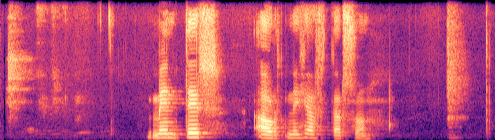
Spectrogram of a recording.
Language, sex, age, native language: Icelandic, female, 40-49, Icelandic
